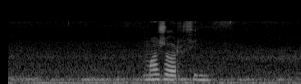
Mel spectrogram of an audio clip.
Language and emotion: Russian, neutral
